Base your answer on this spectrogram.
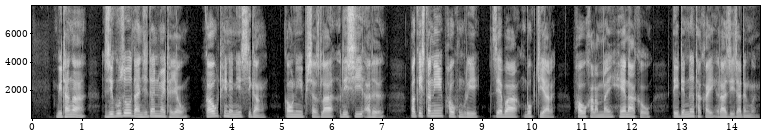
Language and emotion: Bodo, neutral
